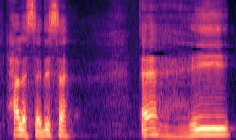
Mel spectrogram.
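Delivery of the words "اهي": "اهي" with a held double h, then long ee; doubled ha kasra. Shown as a demonstration. Teacher modelling the doubled state, "اهي" with h doubled. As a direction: linger on the h inside "اهي". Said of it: "اللي هو حاله تشديد".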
